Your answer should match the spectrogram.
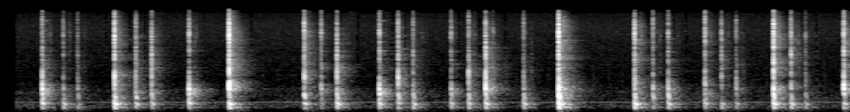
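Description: Sparse percussion music: sharp taps and knocks, about two to three a second in an uneven rhythm, some in quick pairs, over a faint steady low tone.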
